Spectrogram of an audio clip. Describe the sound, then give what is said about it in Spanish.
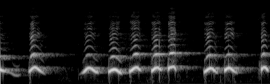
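Loud birdsong at dawn: a rapid series of bright, repeated chirping notes in quick bursts, with no one talking. “Amaneció ese día con el canto de los pájaros tan fuerte que hasta el cachorro dormilón de la casa despertó de un salto y comenzó a ladrar.”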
